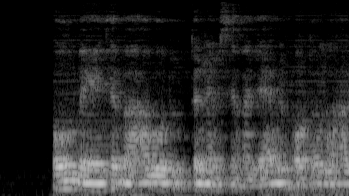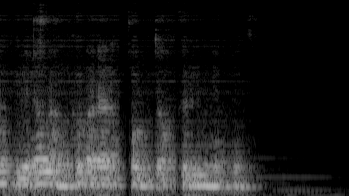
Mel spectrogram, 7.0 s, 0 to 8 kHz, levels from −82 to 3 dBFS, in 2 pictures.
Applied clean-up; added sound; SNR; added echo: neural separator model SepFormer DNS4.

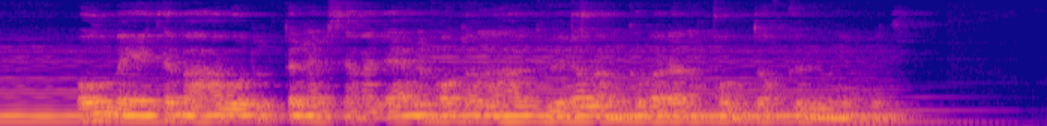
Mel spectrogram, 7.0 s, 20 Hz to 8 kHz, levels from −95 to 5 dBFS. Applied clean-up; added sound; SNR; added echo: none; Bowed string instrument; 5 dB; reverberation time 0.7 s.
